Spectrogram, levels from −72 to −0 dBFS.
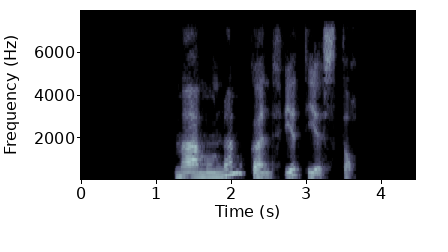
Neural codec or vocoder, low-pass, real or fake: none; 7.2 kHz; real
